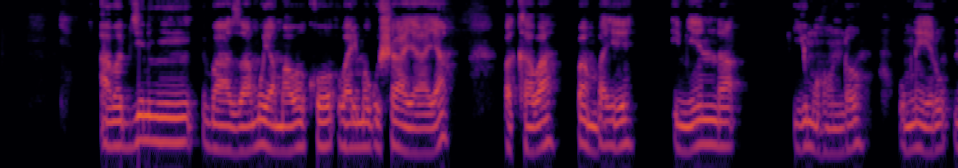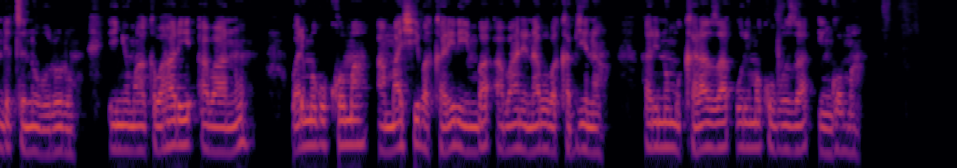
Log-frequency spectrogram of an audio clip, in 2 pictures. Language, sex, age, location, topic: Kinyarwanda, female, 18-24, Kigali, education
